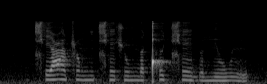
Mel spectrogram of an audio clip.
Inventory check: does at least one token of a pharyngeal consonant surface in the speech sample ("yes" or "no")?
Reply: yes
